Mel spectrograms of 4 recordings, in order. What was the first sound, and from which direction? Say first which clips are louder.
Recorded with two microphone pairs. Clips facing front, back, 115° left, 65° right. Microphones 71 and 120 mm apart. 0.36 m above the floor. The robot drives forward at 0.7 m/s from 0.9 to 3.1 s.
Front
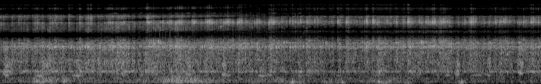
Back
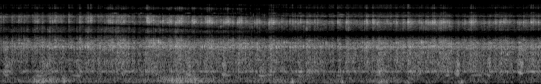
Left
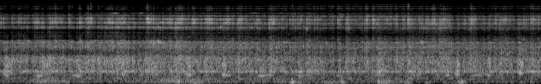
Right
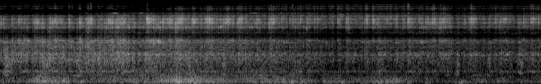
A lawn mower: front 2 dB, left 10 dB; 75° left.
